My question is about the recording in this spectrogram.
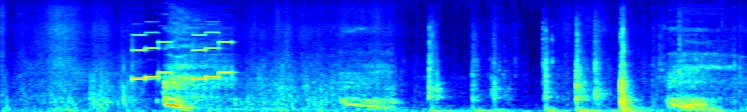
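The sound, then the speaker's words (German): A shrill electronic telephone ring sounds briefly at night, after eleven o'clock, followed by soft clunks and rustling as the receiver is picked up by someone woken from sleep. “als Justus in der folgenden Nacht durch das Schrillen des Telefons aus seinen Träumen gerissen wurde”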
